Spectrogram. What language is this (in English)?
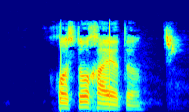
Yidgha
